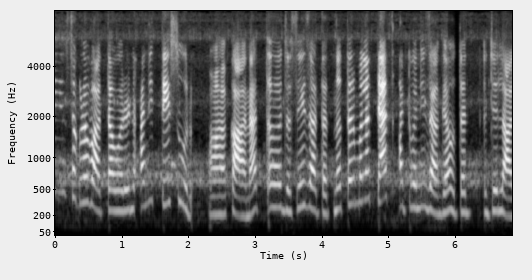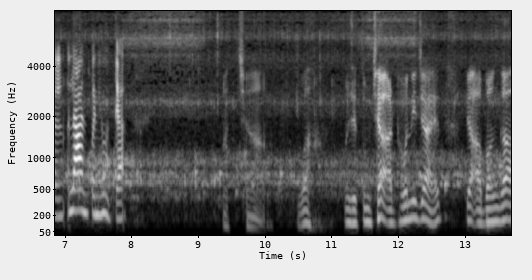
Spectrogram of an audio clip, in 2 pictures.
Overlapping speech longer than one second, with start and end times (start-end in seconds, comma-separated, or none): none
